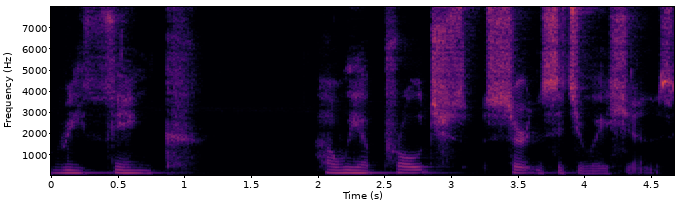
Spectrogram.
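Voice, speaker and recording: Somewhat breathy, a man speaks at a medium pitch. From outside the US. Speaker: podcast host. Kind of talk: casual interview.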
